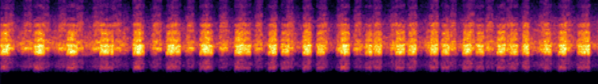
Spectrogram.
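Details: Chorus of cicadas in a Greek pine forest at midsummer, a harsh high buzz swelling and fading in regular pulses roughly three per second, continuous and unbroken.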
